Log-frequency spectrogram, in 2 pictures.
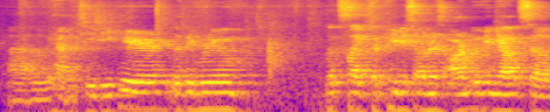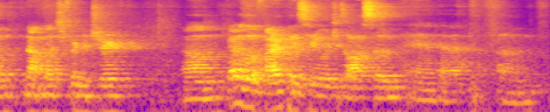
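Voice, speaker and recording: A man giving a casual, low-key walk-through house tour as a real estate agent, tentative and mildly approving. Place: inside a mostly empty house, walking through. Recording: echoey empty rooms, distant mic, background noise.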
